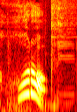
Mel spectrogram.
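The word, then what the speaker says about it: 母衣: 平家物語に登場する源氏の武将熊谷次郎直実という人物にちなんでいまして、由来は彼が背負っていた弓矢を避ける背中に背負っていたホロ、こちらは母に衣類の衣と書いてホロと読むんですけれども、そちらに見立てて付けられた名前ということなんですね。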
